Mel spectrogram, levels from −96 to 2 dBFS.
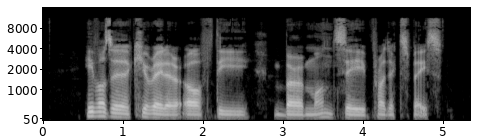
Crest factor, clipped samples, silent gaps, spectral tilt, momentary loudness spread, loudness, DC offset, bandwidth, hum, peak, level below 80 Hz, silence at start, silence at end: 20 dB; under 0.1%; none; -3.5 dB/octave; 9 LU; -26 LUFS; under 0.1%; 11.5 kHz; none; -8 dBFS; -66 dBFS; 0.55 s; 0.35 s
